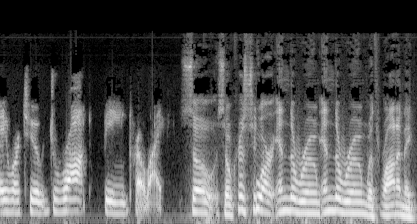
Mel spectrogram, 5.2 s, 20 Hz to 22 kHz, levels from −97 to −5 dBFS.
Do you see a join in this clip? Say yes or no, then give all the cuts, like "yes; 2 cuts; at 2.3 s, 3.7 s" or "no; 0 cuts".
yes; 4 cuts; at 1.2 s, 2.2 s, 3.2 s, 4.0 s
